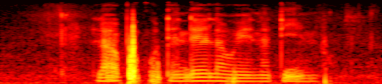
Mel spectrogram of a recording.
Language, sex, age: Swati, male, 24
